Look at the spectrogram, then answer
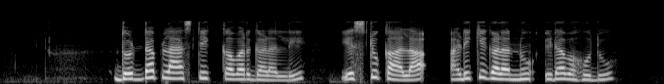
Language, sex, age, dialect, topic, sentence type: Kannada, female, 56-60, Coastal/Dakshin, agriculture, question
